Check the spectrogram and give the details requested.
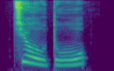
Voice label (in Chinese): "就读", Chinese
